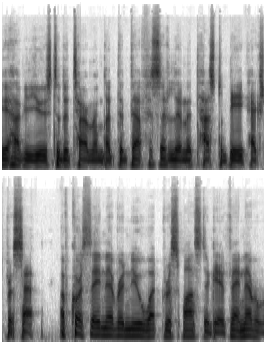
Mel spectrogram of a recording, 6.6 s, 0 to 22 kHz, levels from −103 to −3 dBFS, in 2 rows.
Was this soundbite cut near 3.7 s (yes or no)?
no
